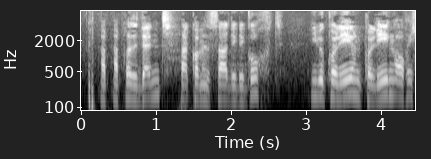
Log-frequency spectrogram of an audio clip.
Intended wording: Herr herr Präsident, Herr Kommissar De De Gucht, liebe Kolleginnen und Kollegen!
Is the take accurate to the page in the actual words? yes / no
yes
